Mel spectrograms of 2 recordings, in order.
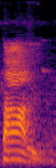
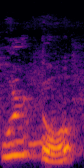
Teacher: কিন্তু এখানে যখন উল্টো, এই উল্লের সঙ্গে ল উচ্চারণ করবো তখন ল আমাদের কোথায় স্পর্শ হচ্ছে, মূর্ধাতে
